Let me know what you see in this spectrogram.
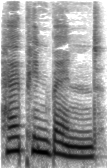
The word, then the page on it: hairpin bend: British English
